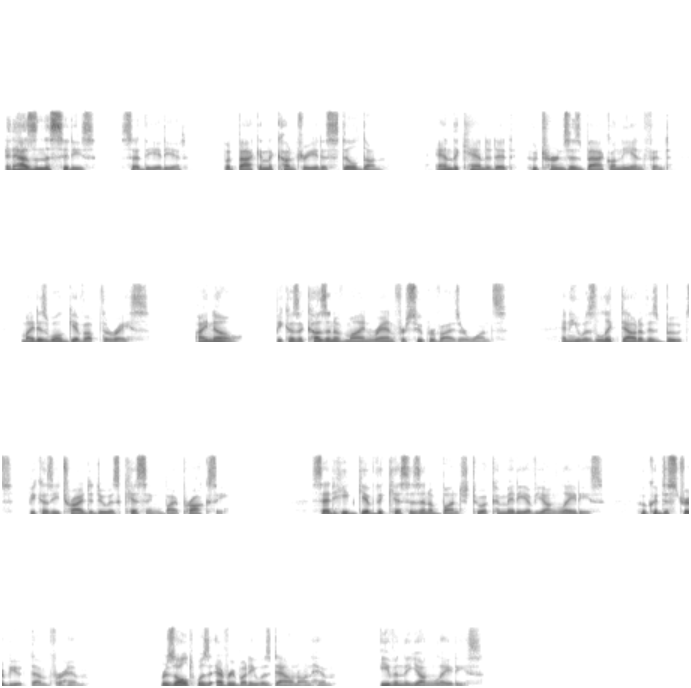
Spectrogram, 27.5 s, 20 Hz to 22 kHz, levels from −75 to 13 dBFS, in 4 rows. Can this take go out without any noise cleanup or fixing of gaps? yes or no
yes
